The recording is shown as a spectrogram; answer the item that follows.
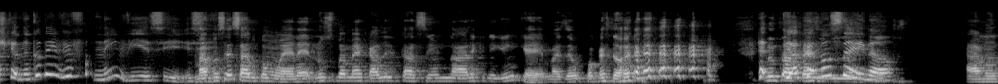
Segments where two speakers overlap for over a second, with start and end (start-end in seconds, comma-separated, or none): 7.8-9.0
